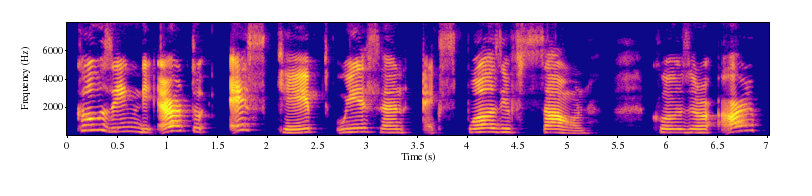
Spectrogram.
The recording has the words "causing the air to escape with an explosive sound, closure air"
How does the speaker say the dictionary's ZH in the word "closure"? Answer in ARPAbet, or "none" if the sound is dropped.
Z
